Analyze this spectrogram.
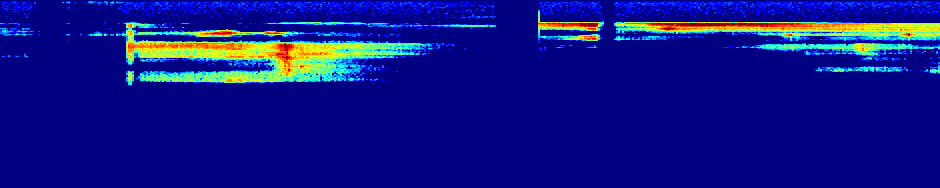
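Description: Glowing energy blasts whoosh through the air.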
